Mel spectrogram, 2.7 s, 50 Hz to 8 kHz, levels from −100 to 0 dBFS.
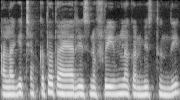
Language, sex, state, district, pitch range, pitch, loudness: Telugu, female, Telangana, Hyderabad, 170-190 Hz, 175 Hz, -13 LUFS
